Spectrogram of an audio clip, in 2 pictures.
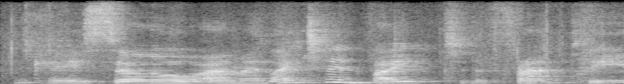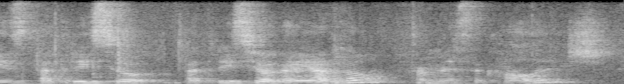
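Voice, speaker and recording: A woman's voice: mid-range voice, a little mellow, a little hiss or hum. A woman moderating a summit and introducing speakers, rambling with many restarts. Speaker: event moderator. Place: college event hall. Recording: roomy hall, mic far off.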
